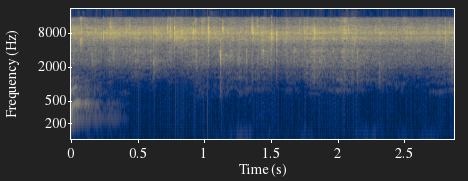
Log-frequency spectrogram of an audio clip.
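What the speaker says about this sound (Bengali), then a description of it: "এখন আমি এগুলি একটা একটা করে ভেজে নেব।" Papad pieces frying one at a time in a small amount of oil, giving a steady close sizzle with light crackling throughout and no talk.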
